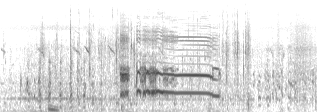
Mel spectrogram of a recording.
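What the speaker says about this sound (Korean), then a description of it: "느닷없이 닭장을 만들어 놓고는 닭을 키우라 하니" A rooster in a newly built chicken coop gives one loud, drawn-out crow over scattered clucks from the hens, with a quiet farmyard around it.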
